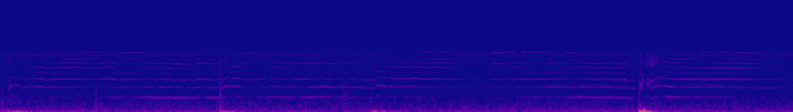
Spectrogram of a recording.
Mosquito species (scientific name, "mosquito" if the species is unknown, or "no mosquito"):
mosquito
